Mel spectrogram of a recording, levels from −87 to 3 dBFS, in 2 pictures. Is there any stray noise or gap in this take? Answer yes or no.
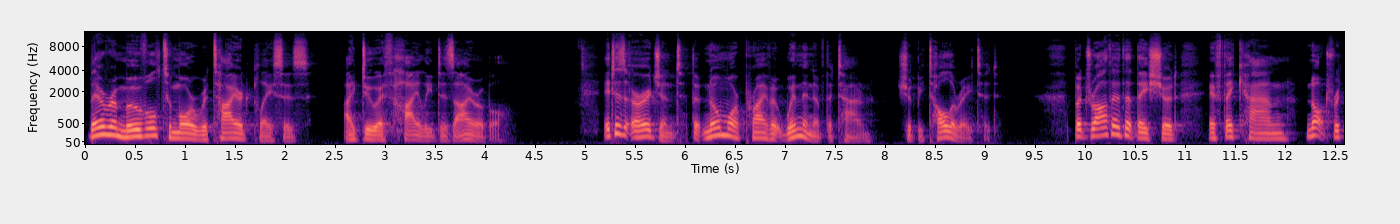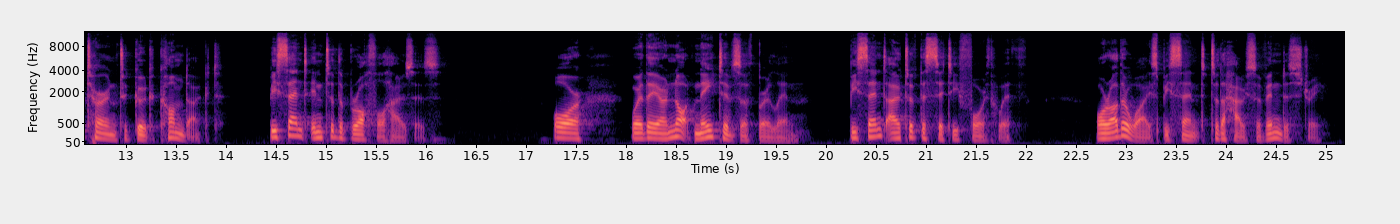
no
